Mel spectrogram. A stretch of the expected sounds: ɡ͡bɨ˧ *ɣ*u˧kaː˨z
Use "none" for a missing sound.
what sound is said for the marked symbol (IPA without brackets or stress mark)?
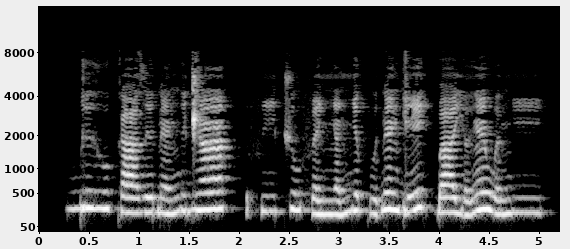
ɣ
